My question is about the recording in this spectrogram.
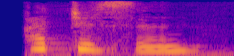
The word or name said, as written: Hutcheson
